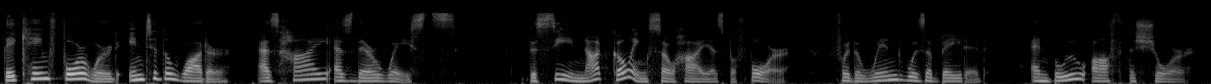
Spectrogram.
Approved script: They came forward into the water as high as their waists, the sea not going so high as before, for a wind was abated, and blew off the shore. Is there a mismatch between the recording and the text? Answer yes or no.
yes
